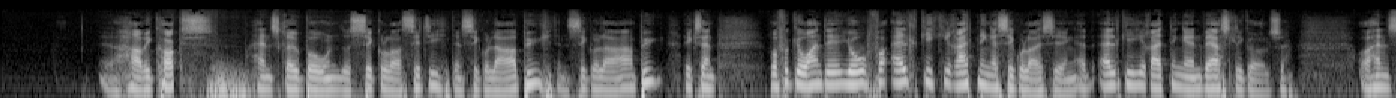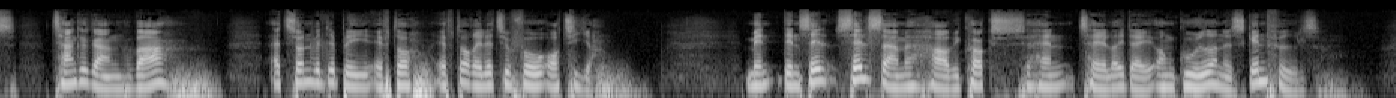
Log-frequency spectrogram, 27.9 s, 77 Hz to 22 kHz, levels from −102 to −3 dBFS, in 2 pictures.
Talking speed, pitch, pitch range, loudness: 135 wpm, 145 Hz, 130-170 Hz, -33 LUFS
